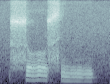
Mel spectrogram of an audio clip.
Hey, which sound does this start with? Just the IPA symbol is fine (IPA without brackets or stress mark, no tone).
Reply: s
